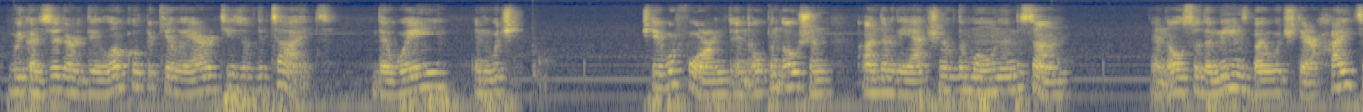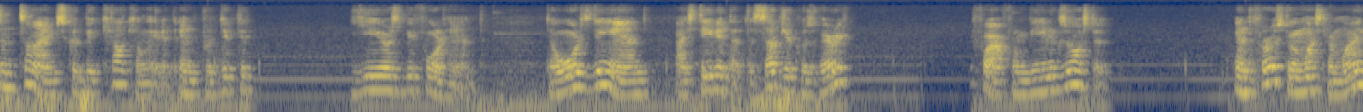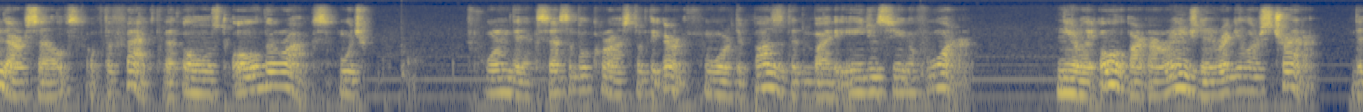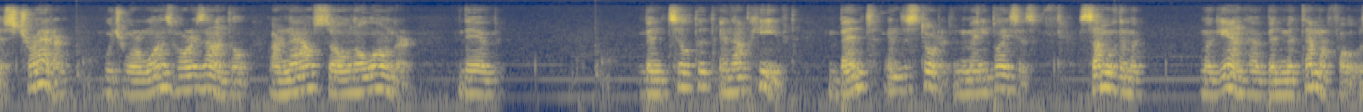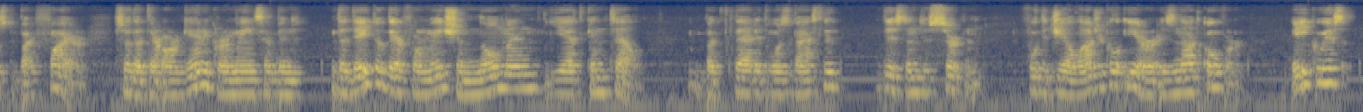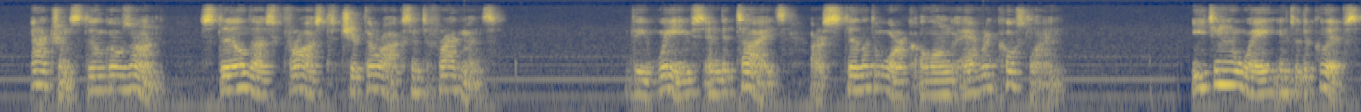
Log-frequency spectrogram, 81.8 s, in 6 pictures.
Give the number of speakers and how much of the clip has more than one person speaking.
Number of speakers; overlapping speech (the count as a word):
one, no overlap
